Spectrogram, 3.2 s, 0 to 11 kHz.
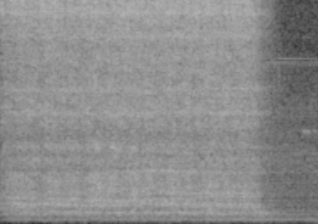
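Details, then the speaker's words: Milltronics VKM4 3-axis CNC mill with a new control computer, just homed, table jogged on the Z and Y axes. Even whirring with a low, steady hum that cuts off cleanly when motion stops; quiet, normal servo noise. "the y-axis so quiet z-axis just normal servile noises"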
